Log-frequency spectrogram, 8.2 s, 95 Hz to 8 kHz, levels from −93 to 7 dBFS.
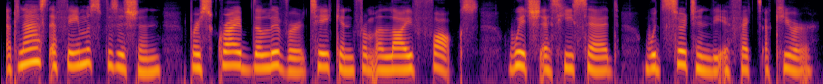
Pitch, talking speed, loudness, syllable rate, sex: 220 Hz, 160 wpm, -19 LUFS, 4.4 syllables/s, female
